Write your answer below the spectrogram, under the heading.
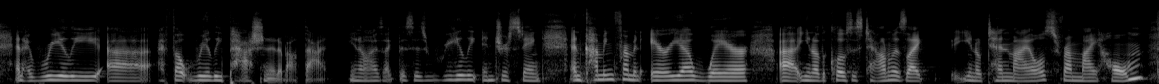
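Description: A woman with an American accent and an unremarkable speaking voice talks at a moderate pace with fairly even intonation in a very clean recording with a silent background. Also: medium pitch for a woman. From rural Oregon (Polk County). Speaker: suicide prevention coordinator, podcast co-host. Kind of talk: casual chat.

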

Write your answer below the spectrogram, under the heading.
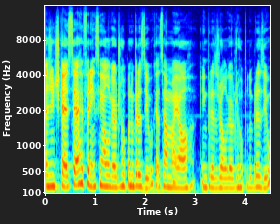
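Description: A woman talks with a bright, sharp tone. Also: very clean recording, silent background. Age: 20s. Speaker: entrepreneur. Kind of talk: casual chat.

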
